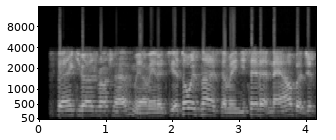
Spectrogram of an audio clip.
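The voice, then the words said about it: Cool foreign accent. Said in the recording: “it's even more fun with your accent ... it is always fun to talk to somebody with a cool accent”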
